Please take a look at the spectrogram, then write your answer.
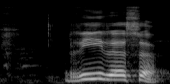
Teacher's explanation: री, र, स बोला जाता है मूर्धन्य से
